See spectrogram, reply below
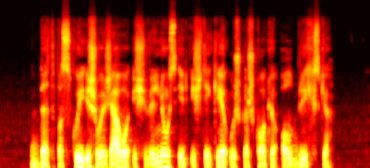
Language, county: Lithuanian, Telšiai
